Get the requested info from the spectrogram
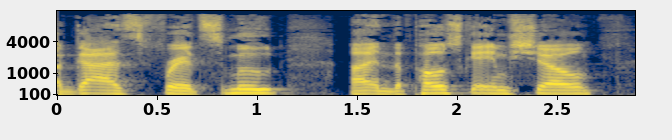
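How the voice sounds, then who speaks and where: With an American accent, a man speaks in an animated tone at a moderate pace against a quiet background. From Washington DC. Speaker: sports radio host. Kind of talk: sports talk radio monologue.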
